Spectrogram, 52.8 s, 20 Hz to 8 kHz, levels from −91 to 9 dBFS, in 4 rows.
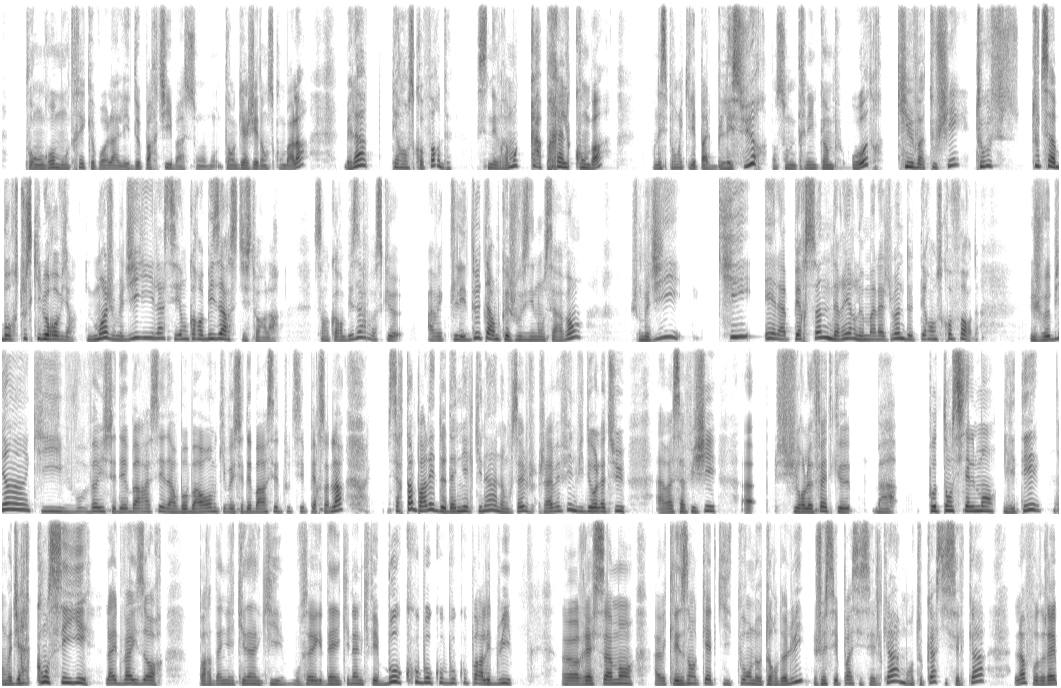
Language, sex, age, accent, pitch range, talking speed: French, male, 20-39, French, 150-215 Hz, 200 wpm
